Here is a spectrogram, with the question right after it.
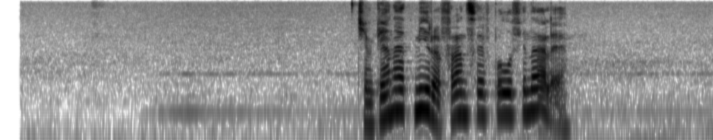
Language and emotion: Russian, positive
